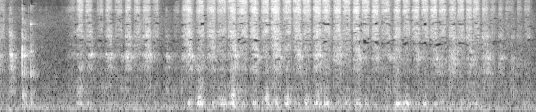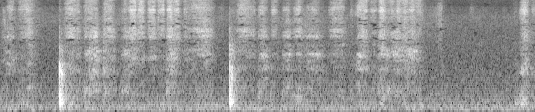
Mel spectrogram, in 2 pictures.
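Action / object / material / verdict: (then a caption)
scrape / colored pencil on a paper coloring page / paper / none. A colored pencil is rubbed in fast, dense shading strokes across a flat paper page of a Mortal Instruments coloring book, held by a hand with long nails while a still pencil rests on it. A steady, bright, scratchy rasp swells and fades with the strokes, broken by two sharp ticks near the end.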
